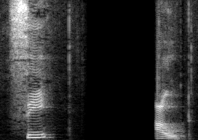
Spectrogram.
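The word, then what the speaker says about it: cout: सी आउट का इस्तेमाल किया इसको हम लोग प्रोनाउंस करते हैं किससे सी आउट इसका मतलब होता है हमारा जो इनपुट होता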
